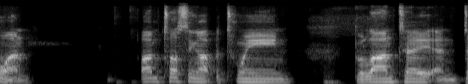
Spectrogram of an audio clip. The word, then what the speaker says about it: Brillante: Brilliante. Brimmer. – Brilliante. – Daggers. How do you pronounce it? – Well, it's just Brillante. – It is, isn't it? Brillante.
